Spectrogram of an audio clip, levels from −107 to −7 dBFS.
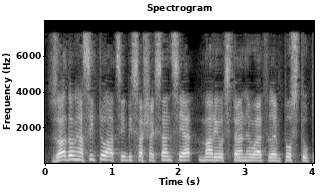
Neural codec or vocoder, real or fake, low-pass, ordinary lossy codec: codec, 16 kHz, 1.1 kbps, Voila-Tokenizer; fake; none; none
